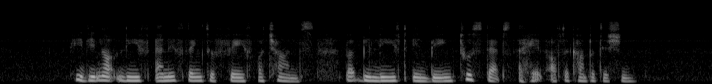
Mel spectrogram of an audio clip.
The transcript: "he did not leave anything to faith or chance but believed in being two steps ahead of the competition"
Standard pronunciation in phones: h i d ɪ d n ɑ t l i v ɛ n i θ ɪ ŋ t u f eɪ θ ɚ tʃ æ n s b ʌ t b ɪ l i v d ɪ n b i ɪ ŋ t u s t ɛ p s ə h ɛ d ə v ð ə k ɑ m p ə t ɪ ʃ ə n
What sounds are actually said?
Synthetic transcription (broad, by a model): h i d ɪ d n ɑ t l i v ɛ n i θ ɪ ŋ t u f eɪ f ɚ tʃ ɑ n s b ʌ t b ɪ l i v d ɪ n b i ɪ ŋ t u s t ɛ p s ə h ɛ d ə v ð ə k ɑ m p ə t ɪ ʃ ə n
